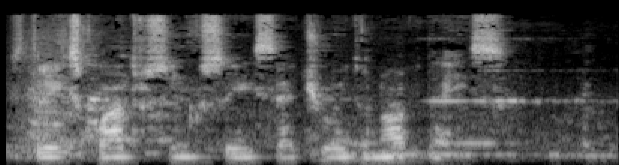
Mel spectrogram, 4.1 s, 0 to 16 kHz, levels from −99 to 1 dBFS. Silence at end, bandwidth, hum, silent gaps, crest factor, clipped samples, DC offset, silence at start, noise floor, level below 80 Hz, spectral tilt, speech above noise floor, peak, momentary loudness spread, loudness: 0.05 s; 12 kHz; none; none; 20 dB; under 0.1%; under 0.1%; 0.05 s; -45 dBFS; -66 dBFS; -2 dB/octave; 22 dB; -4 dBFS; 10 LU; -21 LUFS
